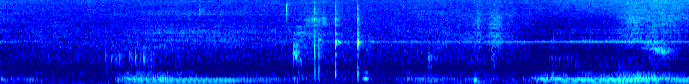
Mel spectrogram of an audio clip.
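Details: Napping young child, a boy, tired after a late bedtime: two low, rumbling snoring breaths separated by a quiet pause with faint clicks, snoring.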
